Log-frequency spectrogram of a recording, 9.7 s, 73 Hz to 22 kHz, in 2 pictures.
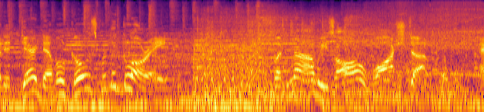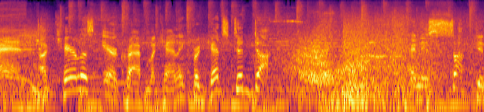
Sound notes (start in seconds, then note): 2.1 water splashes; 7.9 engine explodes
